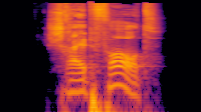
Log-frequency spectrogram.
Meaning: singular imperative of fortschreiben
- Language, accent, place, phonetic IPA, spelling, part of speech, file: German, Germany, Berlin, [ˌʃʁaɪ̯p ˈfɔʁt], schreib fort, verb, De-schreib fort.ogg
